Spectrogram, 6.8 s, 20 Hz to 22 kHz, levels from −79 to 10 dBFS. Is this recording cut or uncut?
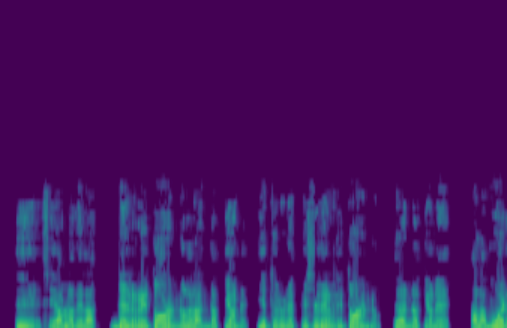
cut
